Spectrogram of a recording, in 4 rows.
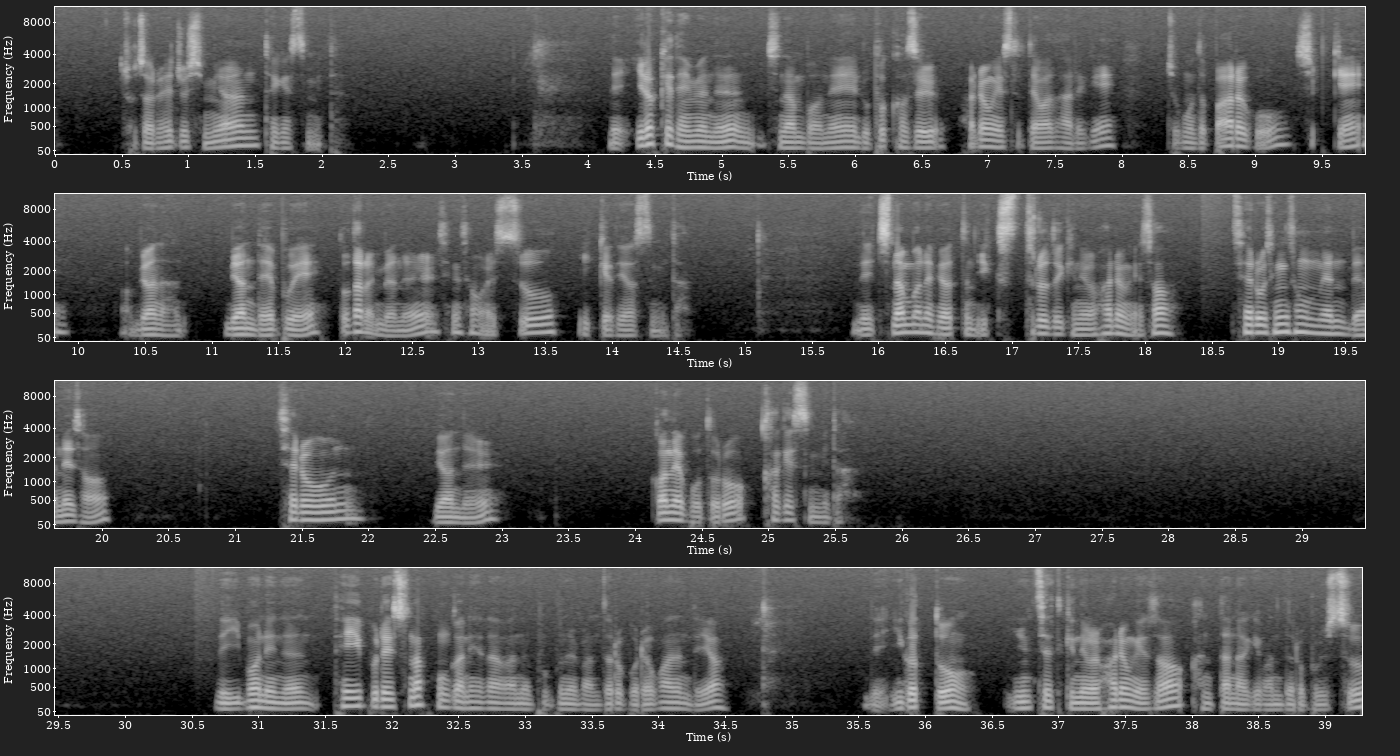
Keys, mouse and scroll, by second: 2.8-6.4 middle drag, 15.0 middle click, 15.8 shift+middle click, 18.5-19.6 middle drag, 22.2 e, 25.6-28.4 middle drag, 28.5 scroll up 2, 28.8 scroll down 1, 28.9 scroll down 1, 29.1 middle click, 36.9 click.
